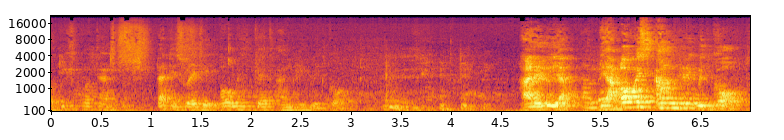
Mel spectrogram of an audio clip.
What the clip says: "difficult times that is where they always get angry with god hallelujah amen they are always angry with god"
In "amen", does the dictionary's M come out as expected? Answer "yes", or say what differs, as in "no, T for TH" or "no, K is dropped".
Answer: no, M is dropped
